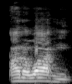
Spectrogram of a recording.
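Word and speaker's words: Anoa'i: how do you say the family name anahi anahi thank you it took you a minute to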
